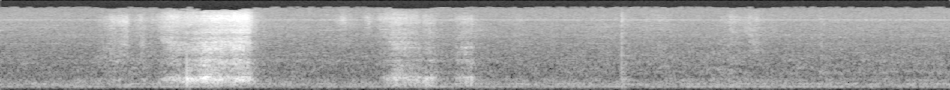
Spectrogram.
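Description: Embroidery floss being drawn through fabric stretched in a hoop: two rasping pulls of the thread, the first and louder one about a second in, the second shortly after, over a faint steady hum.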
